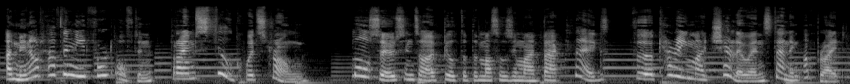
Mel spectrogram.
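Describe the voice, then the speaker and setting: Female reader as reserved, affectionate cartoon pony musician, high and proper, animated intonation. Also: moderate pace, over music. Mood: proudly prim. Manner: proper, precise diction.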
